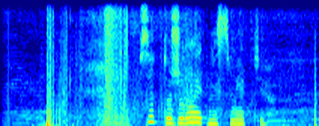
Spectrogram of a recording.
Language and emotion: Russian, sad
